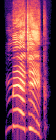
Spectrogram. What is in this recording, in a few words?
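Scout medic, Russian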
